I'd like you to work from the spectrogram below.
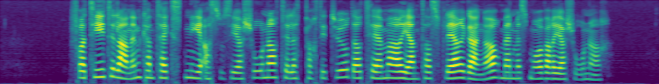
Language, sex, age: Norwegian, female, 24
